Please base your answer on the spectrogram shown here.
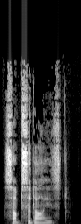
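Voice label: "subsidized", British English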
